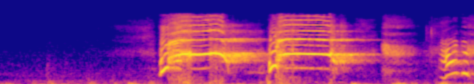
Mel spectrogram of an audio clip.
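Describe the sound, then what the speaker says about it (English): A woman screams in a radio drama performed indoors, letting out two long shrill wavering screams close to the microphone, then breaking into shorter gasping cries. "Agatha, you are screaming!"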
